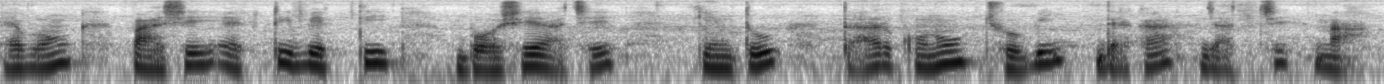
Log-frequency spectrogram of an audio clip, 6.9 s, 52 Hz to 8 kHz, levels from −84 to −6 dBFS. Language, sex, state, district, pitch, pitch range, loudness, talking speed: Bengali, male, Tripura, West Tripura, 155 Hz, 135-175 Hz, -21 LUFS, 110 wpm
